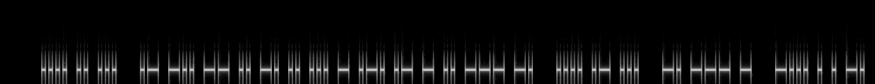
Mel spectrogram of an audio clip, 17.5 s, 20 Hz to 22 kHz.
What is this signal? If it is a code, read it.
Morse code, heard as a keyed tone, about 17 wpm, 700 Hz. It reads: HIS ADMINISTRATION HAS NOT BEEN
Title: Sentences from Top 1300 Words 17wpm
